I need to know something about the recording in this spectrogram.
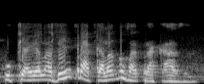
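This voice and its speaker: Warm-voiced woman telling stories. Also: medium pitch, racing. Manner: lively storyteller, repeats words for emphasis. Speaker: hair stylist. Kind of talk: interview storytelling. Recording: dull lo-fi recording, faint background noise.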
